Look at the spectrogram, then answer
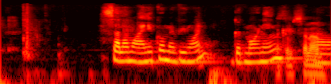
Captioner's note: speaking in a foreign language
